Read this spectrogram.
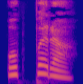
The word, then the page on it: ಒಪ್ಪಾರು: oppāru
